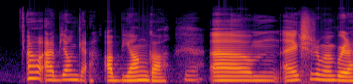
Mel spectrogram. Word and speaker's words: Abhyanga: Abhiganda? Oh, Abhyanga. Abhyanga.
